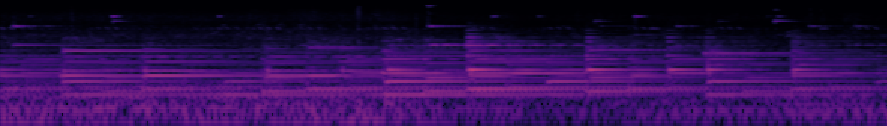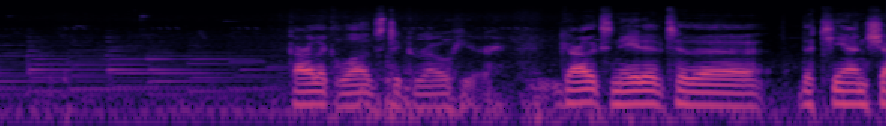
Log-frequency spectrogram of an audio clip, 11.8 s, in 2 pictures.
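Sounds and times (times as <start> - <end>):
wind chime ringing: 0.0 - 8.6
speech: 7.9 - 11.8.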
